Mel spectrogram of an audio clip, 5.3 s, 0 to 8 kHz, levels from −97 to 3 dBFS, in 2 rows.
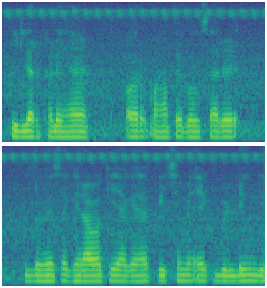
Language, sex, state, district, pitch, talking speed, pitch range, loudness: Hindi, male, Jharkhand, Palamu, 120 Hz, 215 wpm, 115-120 Hz, -19 LUFS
